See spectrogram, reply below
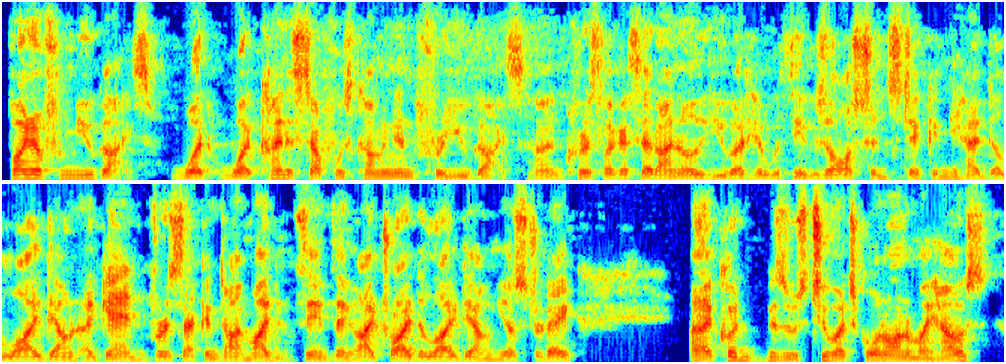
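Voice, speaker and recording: A host chatting casually on a livestream, rambling and swearing as she tells animated stories. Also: extremely low pitch, quick pace, slightly rough, highs cut off. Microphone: computer mic on a video call.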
